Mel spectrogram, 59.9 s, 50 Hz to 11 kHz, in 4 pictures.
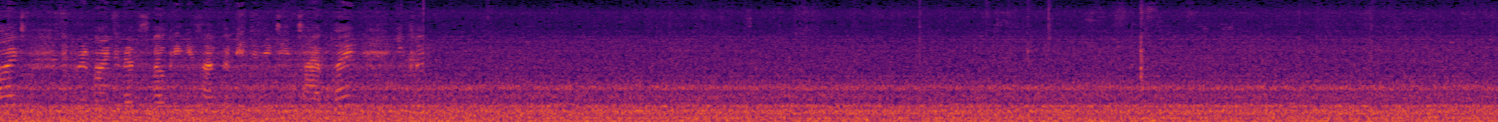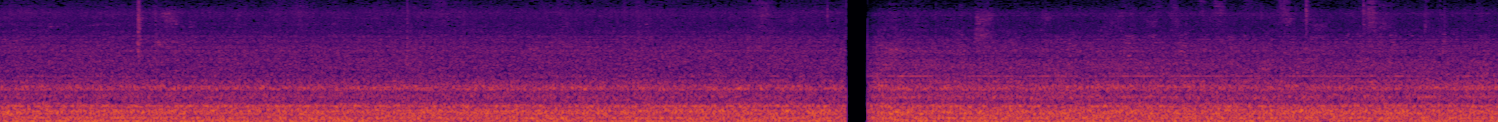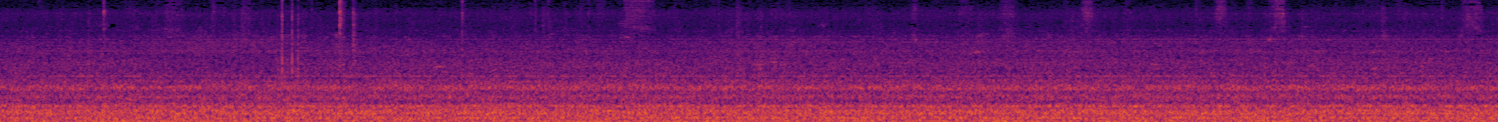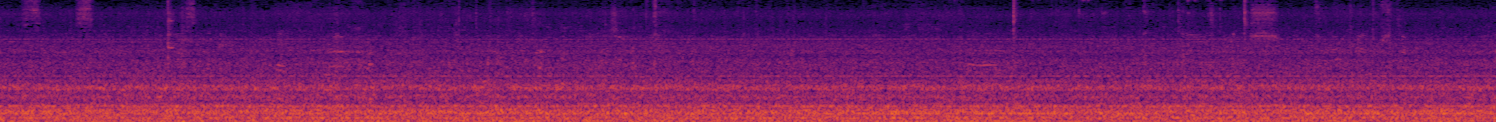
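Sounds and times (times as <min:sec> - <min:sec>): faint steady whine: 0:00.0 - 0:21.8
airplane cabin airflow and engine noise: 0:00.0 - 0:59.9.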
